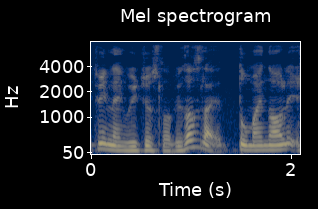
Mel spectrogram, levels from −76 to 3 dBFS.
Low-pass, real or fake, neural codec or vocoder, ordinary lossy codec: 7.2 kHz; real; none; none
